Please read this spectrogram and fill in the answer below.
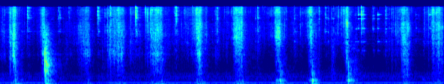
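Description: Steel cleaver chopping fresh fenugreek leaves finely on a wooden cutting board: a run of uneven knocks of the blade on the wood, about two a second, the loudest a little under a second in.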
